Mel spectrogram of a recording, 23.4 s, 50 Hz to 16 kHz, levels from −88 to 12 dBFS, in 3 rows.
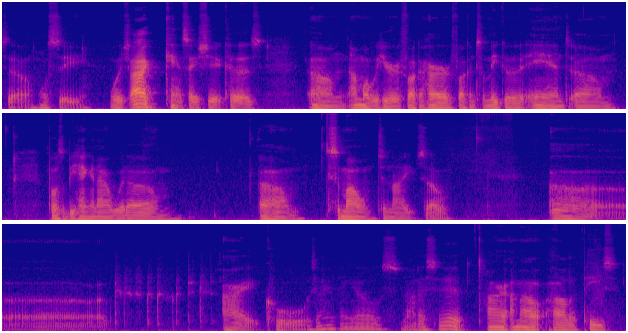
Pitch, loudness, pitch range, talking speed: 90 Hz, -34 LUFS, 80-100 Hz, 125 wpm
